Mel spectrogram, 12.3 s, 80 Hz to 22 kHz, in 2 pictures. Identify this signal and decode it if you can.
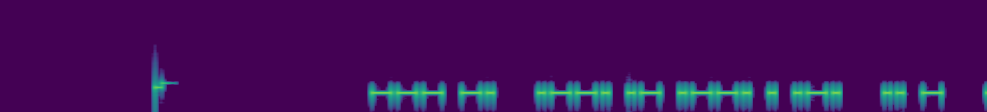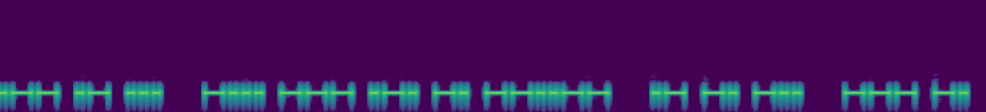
Morse code, heard as a keyed tone, about 30 wpm, 700 Hz. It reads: ON PAPER IT WAS BORN, AND ON
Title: Sentences from Top 1600 Words 30wpm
